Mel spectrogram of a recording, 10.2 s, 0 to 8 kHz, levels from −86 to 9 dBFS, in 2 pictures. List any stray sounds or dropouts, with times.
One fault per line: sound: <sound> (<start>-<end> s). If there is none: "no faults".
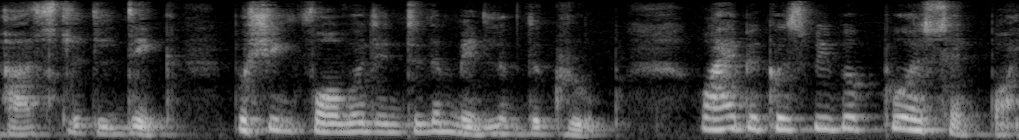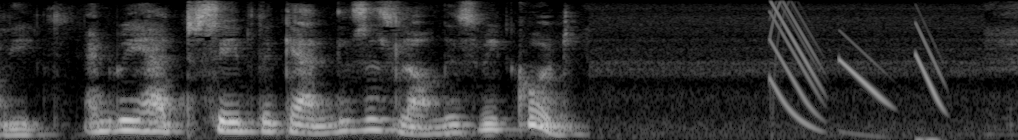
sound: chirp (8.9-9.8 s)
